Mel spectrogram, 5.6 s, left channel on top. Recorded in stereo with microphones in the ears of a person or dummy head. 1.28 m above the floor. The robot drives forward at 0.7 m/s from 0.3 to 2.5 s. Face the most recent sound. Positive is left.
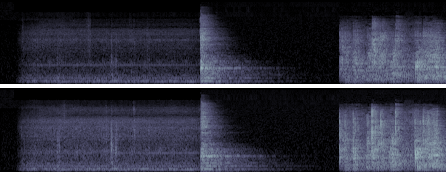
turn(degrees=-75)  # may be behind; listen again after turning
